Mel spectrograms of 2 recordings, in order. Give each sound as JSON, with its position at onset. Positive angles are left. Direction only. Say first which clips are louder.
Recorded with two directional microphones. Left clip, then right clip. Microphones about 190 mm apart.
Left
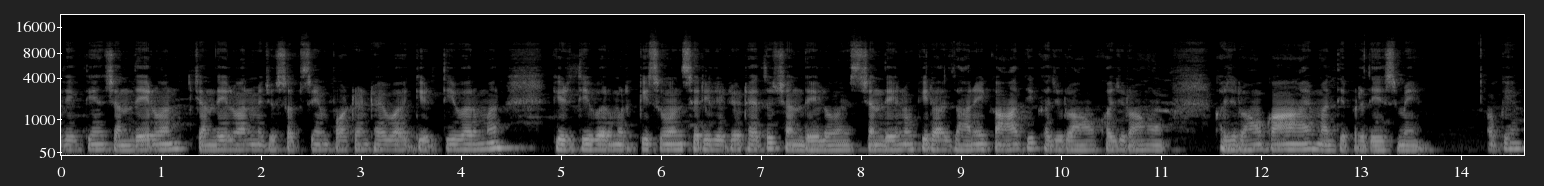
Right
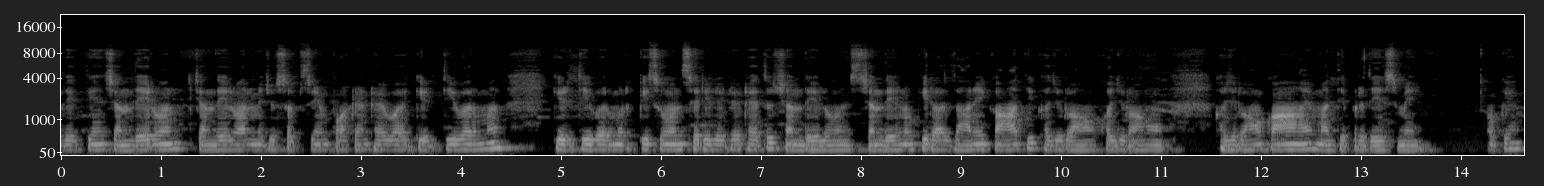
{"t": 0.0, "sound": "speech", "louder": "right 1 dB", "side_deg": 20}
